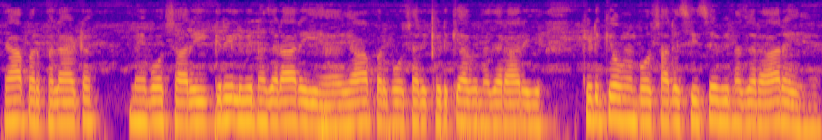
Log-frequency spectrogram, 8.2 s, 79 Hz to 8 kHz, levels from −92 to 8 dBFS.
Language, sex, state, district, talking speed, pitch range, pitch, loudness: Hindi, male, Haryana, Rohtak, 225 wpm, 135-150 Hz, 140 Hz, -13 LUFS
